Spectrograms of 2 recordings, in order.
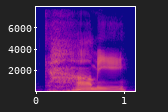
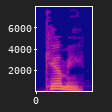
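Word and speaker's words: kami: happy here's eight second here's an eight second commie call that kind of sounds like i guess it's a little ah a little more ah e a little more eye than than amy all right um here's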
